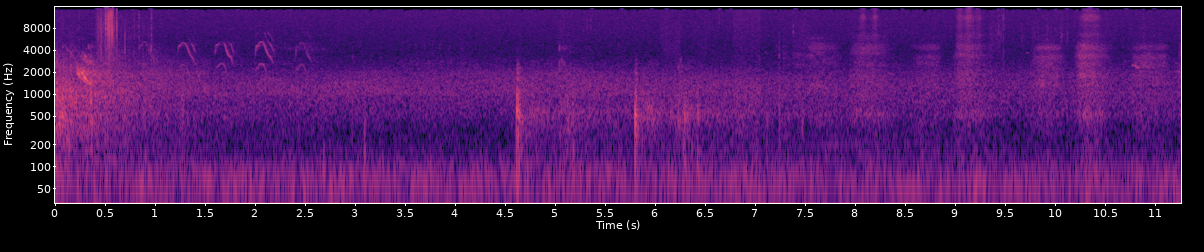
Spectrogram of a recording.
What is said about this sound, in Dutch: Het is oudejaarsdag. Er zijn allemaal rotjes in de achtergrond. Net als een oorlog.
